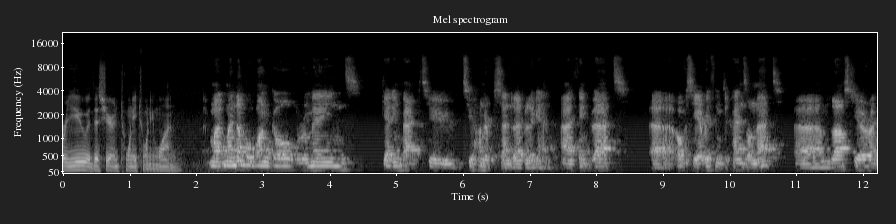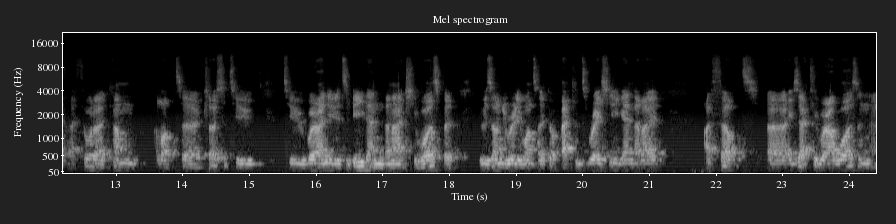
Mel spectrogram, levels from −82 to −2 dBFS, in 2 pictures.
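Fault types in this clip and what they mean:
DECT cordless phone buzz: A steady, thin buzz sits under the audio for the whole clip, repeating at 100 Hz and carrying a stack of harmonics that gives it that wiry edge. That's the signature of a DECT handset or base nearby firing a short radio burst every 10 ms, with something in the audio chain rectifying it into sound. It's well down, roughly 30 dB below the signal, but it never lets up.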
